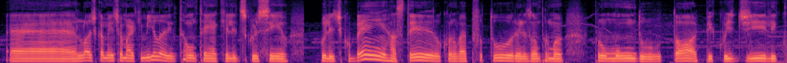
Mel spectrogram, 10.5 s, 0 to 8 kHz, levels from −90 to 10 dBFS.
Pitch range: 115-130 Hz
